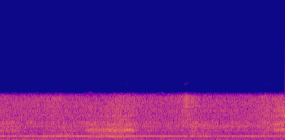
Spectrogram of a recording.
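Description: Outdoor background noise: a steady low rumble under a constant thin high whine, with faint distant voices.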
